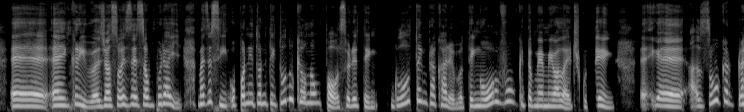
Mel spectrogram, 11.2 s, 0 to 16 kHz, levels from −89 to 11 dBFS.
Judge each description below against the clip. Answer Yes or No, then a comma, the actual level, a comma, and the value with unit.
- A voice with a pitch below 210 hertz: No, high, 235 Hz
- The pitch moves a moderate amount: No, wide, 5.9 semitones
